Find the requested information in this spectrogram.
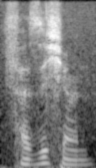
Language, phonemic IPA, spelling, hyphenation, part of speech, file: German, /ferˈzɪçərn/, versichern, ver‧si‧chern, verb, De-versichern.ogg
- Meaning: 1. to insure (to provide for compensation if some specified risk occurs) 2. to reassure, assure: [with dative ‘someone’ and accusative ‘about something’]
